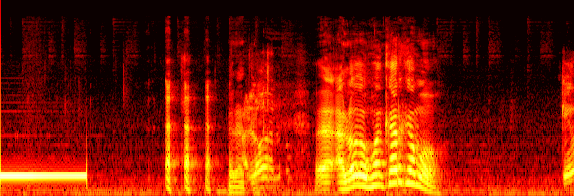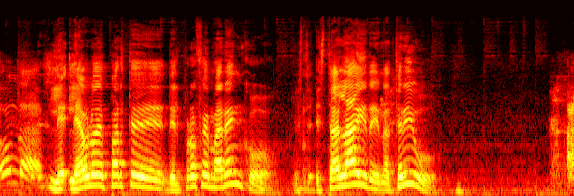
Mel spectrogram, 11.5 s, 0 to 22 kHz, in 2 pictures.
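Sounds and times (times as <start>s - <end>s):
telephone ringing tone on an outgoing call: 0.0s - 0.9s
laughter: 1.5s - 3.0s, 11.3s - 11.4s
speech: 3.3s - 4.5s, 5.9s - 10.2s.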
